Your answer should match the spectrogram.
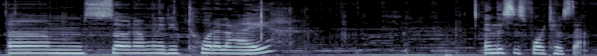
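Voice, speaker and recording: A woman's voice: a little high, monotone, takes it slowly, warm tone, faint music behind. A woman chatting casually and apologetically to online viewers as an amateur voice auditioner. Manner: self-deprecating, apologetic.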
